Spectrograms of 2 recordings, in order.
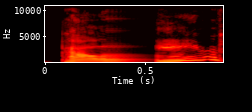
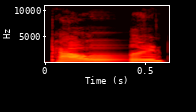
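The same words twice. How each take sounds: First: It uses the local Texas pronunciation of the name. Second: It uses the widely known pronunciation of the name. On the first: This is how locals actually say the town name. The speaker calls it right. "in Texas we pronounce Palestine" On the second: This is how outsiders assume the town name is said. The speaker calls it wrong. "a lot of people think that it's pronounced Palestine"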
